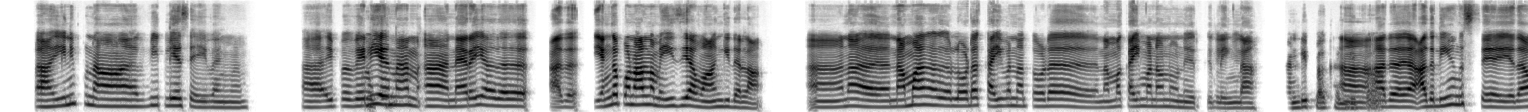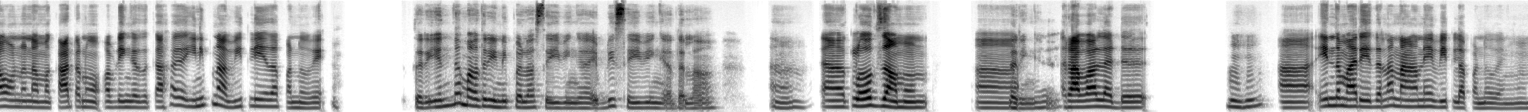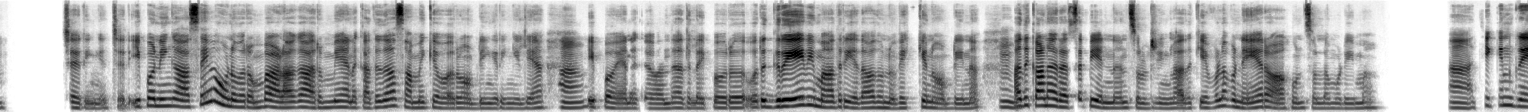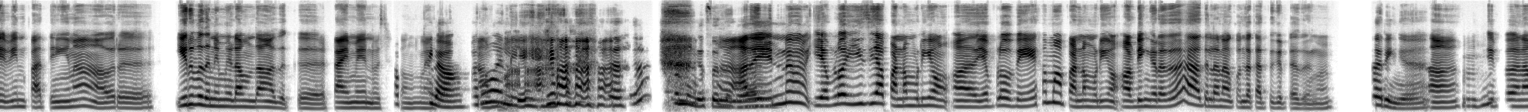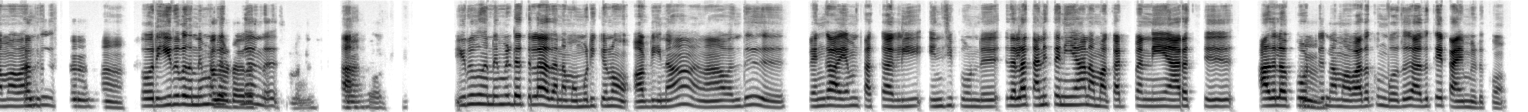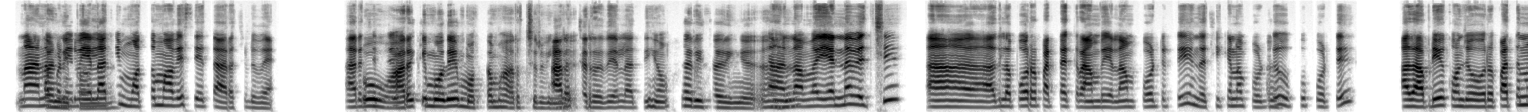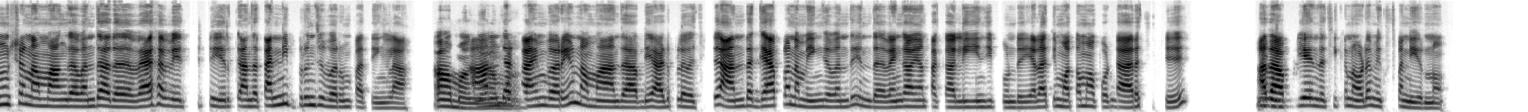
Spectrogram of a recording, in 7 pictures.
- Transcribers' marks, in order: drawn out: "நான்"; other noise; exhale; inhale; inhale; in English: "ரெசிபி"; laughing while speaking: "அப்படியா! பரவாயில்லையே, ஆஹ சொல்லுங்க, சொல்லுங்க"; laugh; in English: "ரெசிபி"; laughing while speaking: "அரைச்சிடுறது எல்லாத்தையும்"; inhale; tapping
- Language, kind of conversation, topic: Tamil, podcast, விருந்தினர்களுக்கு உணவு தயாரிக்கும் போது உங்களுக்கு முக்கியமானது என்ன?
